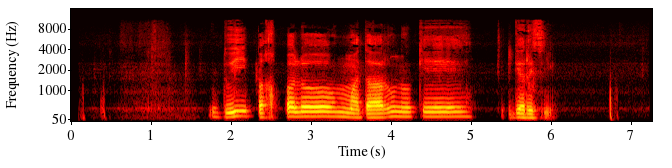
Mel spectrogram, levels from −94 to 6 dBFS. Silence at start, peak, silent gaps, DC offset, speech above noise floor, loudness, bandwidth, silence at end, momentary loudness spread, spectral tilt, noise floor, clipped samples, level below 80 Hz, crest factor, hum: 1.75 s; -8 dBFS; none; under 0.1%; 46 dB; -24 LUFS; 11.5 kHz; 1.25 s; 18 LU; -6.5 dB/octave; -69 dBFS; under 0.1%; -74 dBFS; 18 dB; none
